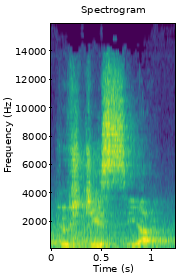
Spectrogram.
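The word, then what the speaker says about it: justitia: Então aqui na palavra justiça, nós temos duas ocorrências da sílaba ti, sendo que a primeira, como é precedida de S e a sílaba tônica, a gente pronuncia como T. E na segunda, a gente pronuncia como C. Então fica justicia.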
